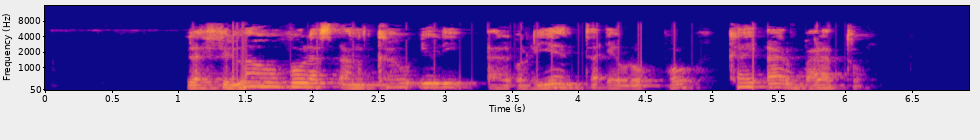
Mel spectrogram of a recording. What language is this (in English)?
Esperanto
